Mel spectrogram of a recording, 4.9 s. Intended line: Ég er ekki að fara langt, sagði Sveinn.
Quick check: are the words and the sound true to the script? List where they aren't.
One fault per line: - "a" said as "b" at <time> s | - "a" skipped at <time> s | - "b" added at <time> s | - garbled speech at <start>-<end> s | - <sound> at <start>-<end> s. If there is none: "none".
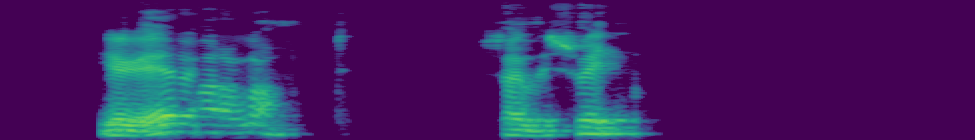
- "ekki að" skipped at 0.9 s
